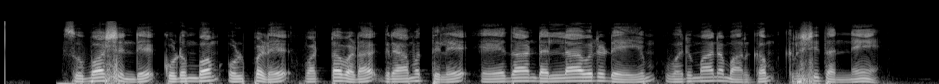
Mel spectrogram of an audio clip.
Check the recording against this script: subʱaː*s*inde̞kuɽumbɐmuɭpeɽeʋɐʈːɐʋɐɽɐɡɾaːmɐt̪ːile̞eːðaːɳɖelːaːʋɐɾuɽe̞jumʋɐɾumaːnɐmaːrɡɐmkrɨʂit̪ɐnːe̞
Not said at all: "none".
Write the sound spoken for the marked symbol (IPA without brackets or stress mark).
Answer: ʂ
